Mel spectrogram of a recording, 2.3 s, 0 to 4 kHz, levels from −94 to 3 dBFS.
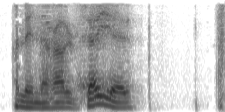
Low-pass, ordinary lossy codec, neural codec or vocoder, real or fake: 3.6 kHz; AAC, 16 kbps; codec, 16 kHz, 0.8 kbps, ZipCodec; fake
